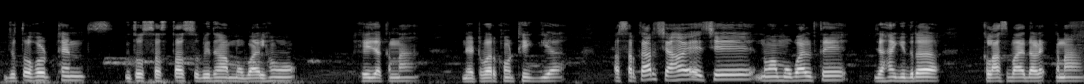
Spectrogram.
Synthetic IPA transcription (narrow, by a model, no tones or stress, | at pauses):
d͡ʒot̪oɦoʈʰensmĩt̪osə̃st̪asubid̪ʱamoːbaːɪlɦõ | hed͡ʒəkna | neːʈʋəɾkɦõʈʰiːk̚ɡɪja | ɔɾsəɾkaːɾt͡ʃaːɦəɛt͡ʃʰenəʋamobaːɪlt̪e | d͡ʒəɦãɡɪd̪ɾə | klaːsbaːjd̪aɽɛʔkna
